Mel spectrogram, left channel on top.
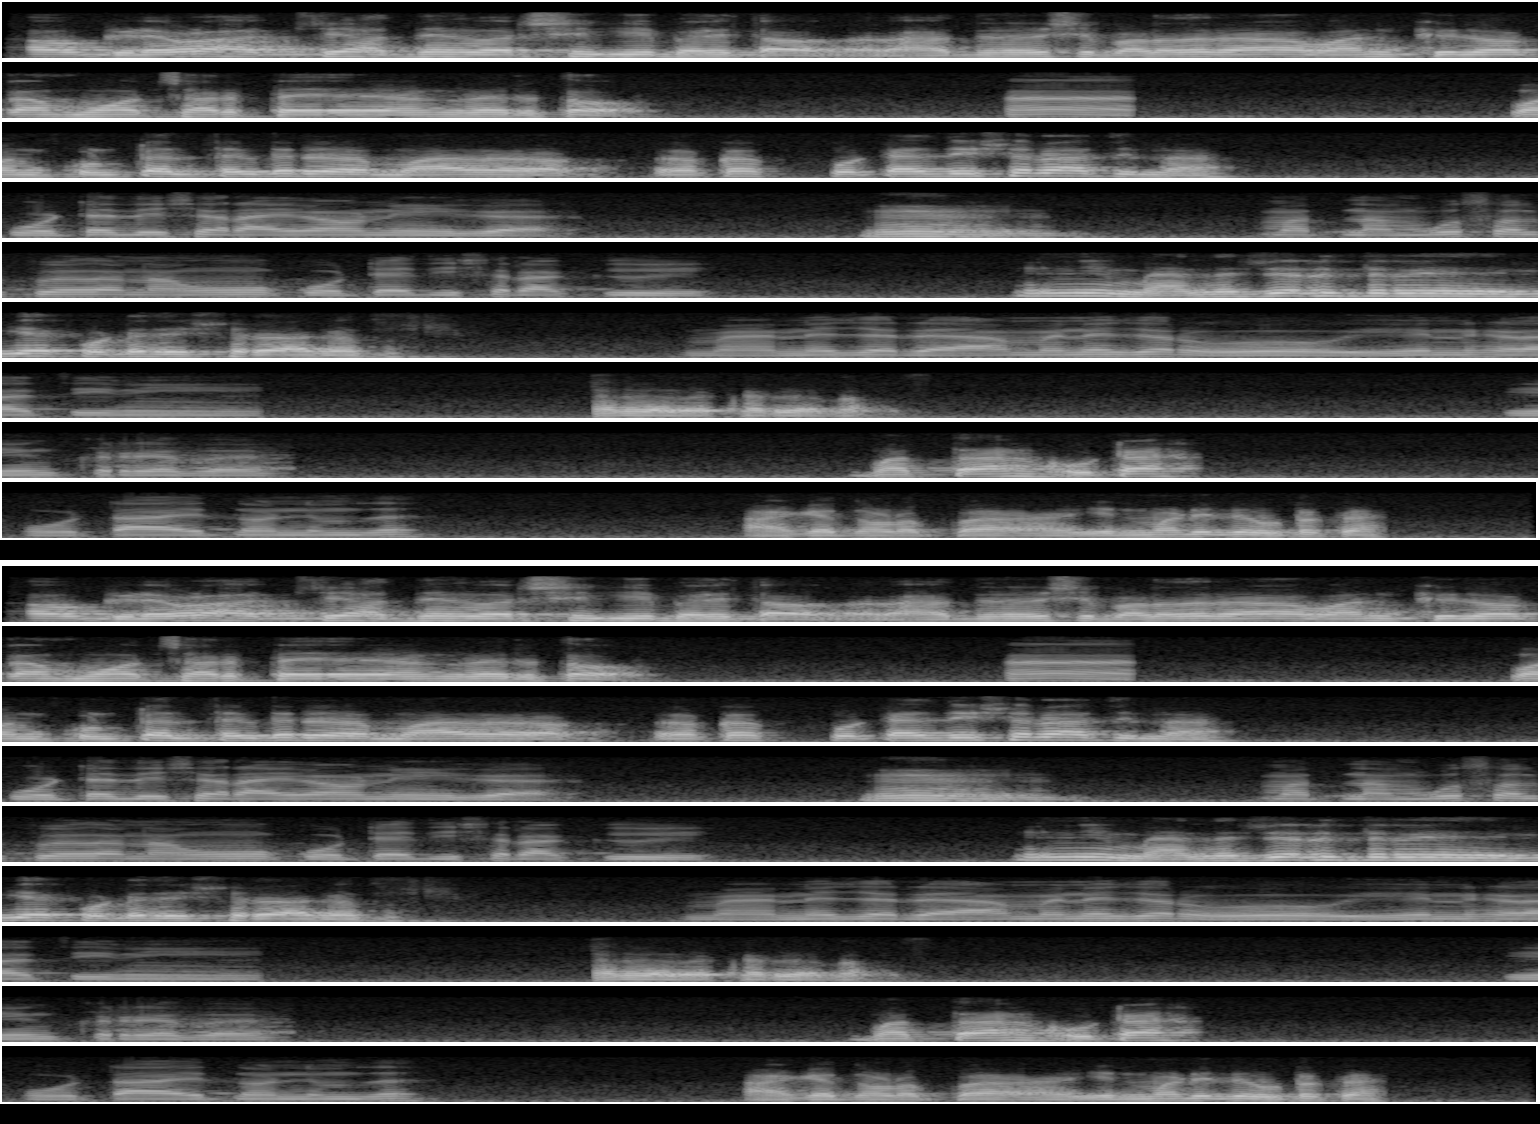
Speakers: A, in the centre; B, on the left.
A: ಗಿಡಗಳಳ ಹಚ್ಚಿ ಹದಿನೈದು ವರ್ಷೀ ಬೆಳಿತತಾವ ಹದಲ್ಲ ಹದ್ಿನೈದು ವರ್ಷ <inaudible> ಬಳದ್ರ ಒನ್ ಕಿಲೋ ಕ ಮೂವತ್ತು ಸಾವಿರ ರೂಪಾಯಿಂಗ ಇರುತಾವ <unintelligible>
B: ಹಾ
A: ಒಂದ್ ಕ್ವಿಂಟಲ್ ತಗದರೆಕ್ಕ ಕೋಟ್ಯಾ ದಿವೇಶ ಆತಿನ
B: ಕೊಟ್ಯಾದೇಶ್ವರ ಆಗವ್ನೆ ಈಗ
A: ಹ್ಮ್
B: ಮತ್ ನಮಗೂ ಸ್ವಲ್ಪ ನಾವು ಕೋಟ್ಯಾಧೀಶರ ಹಾಕಿವವಿ <inaudible>
A: ಏ ನೀ ಮ್ಯಾನೇಜರ್ ಇದ್ರೀ ನಿಗ ಕೊಟ್ಟದೇಶಶ್ವರ ಆಗದು
B: ಮ್ಯಾನೇಜರ್ ಯ ಮ್ಯಾನೇಜರ್ ಏನ್ ಹೇಳತೀನಿ
A: ಸರದ ಕರ್ಯದ
B: ಏನ್ ಕರಿಯದ
A: ಮತ್ತ ಊಟ
B: ಊಟ ಆಯ್ತು ನೋ ನಿಮ್ದ
A: ಹಾಗ್ ನೋಡಪ್ಪಾ ಏನ್ ಮಾಡಿದ ಊಟಕ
